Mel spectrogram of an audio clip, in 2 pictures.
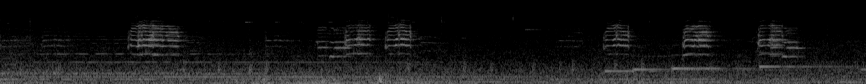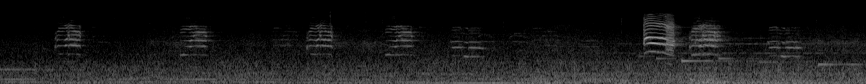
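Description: Birds calling outdoors: a string of short calls repeating roughly once a second, with one louder call about fifteen seconds in.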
